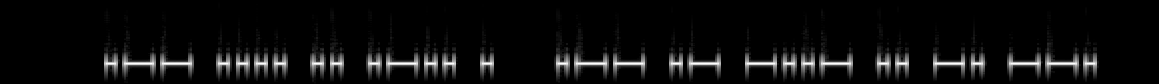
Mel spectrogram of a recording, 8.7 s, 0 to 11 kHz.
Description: Morse code, heard as a keyed tone, about 17 wpm, 700 Hz. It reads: WHILE WAXING
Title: Pangram Challenge v2 - 17wpm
